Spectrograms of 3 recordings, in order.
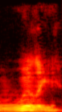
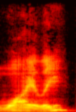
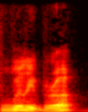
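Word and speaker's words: Willey Brook: Now, this is pronounced Willie, not WY, it's Willy Brook.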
